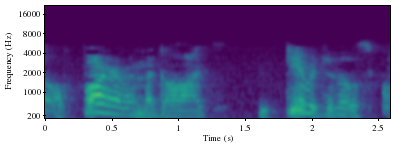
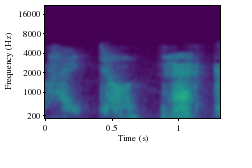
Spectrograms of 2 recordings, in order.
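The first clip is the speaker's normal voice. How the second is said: whispered, breathy creature snarl; 3 semitones higher than usual. Narrator reading a story, the bird answers Prometheus: snarling. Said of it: "the bird snarled".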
